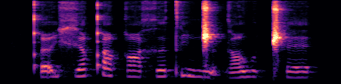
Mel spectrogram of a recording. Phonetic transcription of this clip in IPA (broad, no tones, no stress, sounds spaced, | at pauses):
qʼ ḭ x ɪ qʼ ɛ q ɑ x ə tʼ i ŋ͡ǁ ə̰ ɡ ɑ w ʊ ǁʰ ɛ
